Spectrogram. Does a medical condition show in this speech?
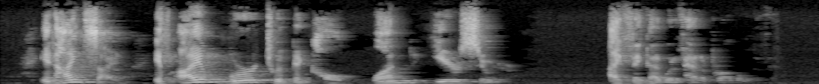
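Yes: cleft palate; 7 years of speech therapy, oral appliance once worn to help speak properly.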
